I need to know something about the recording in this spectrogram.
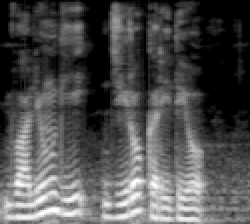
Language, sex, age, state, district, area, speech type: Dogri, male, 18-30, Jammu and Kashmir, Reasi, rural, read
